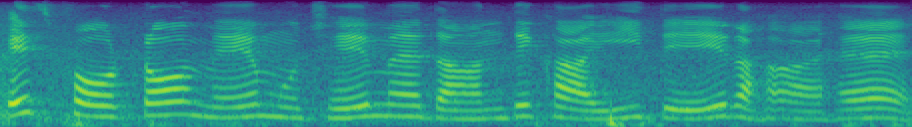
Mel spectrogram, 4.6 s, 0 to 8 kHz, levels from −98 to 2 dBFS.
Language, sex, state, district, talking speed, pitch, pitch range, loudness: Hindi, female, Madhya Pradesh, Katni, 120 wpm, 240 Hz, 215-260 Hz, -18 LUFS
